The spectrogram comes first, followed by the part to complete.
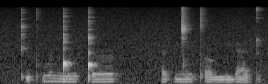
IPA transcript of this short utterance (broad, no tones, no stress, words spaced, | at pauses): kʼɪpʰuə̯ ŋ͡ǃɪʊ̯ ǃə˞ | hæʈŋ͡ǀɪ tʼʌʊ̯ŋɪjæʈ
